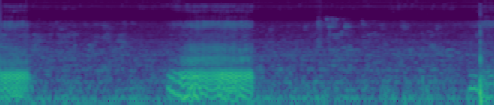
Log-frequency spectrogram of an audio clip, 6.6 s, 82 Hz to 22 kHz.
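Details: A sleeping cat, still healthy in 2020, snores: a short rasping burst at the start, then a longer rattling snore of about a second, with quiet breathing between and a faint click near the end.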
